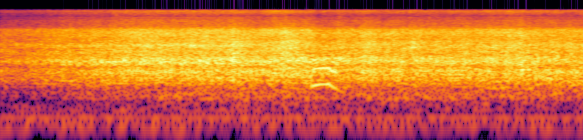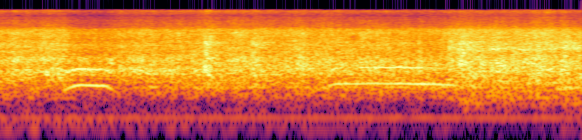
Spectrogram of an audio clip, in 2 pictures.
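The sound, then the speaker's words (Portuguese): A train rushes past about one and a half metres away, beside a trackside café, a loud, steady roar of wheels and carriages filling the whole stretch, with brief metallic squeals rising over the rumble. “Um trem passando um metro e meio de você, qualquer pessoa, qualquer estúpido tentando tirar uma selfie é, arriscada”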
